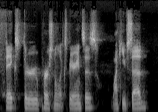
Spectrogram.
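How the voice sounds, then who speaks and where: A man talks at a fairly quick pace with a medium pitch. His intonation is monotone and flat, on a very clean recording with a silent background. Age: 20s. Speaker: podcast host. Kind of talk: interview.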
